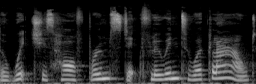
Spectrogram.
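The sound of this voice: At a fairly slow pace, a woman with a fairly high pitch speaks in a slightly mellow tone with vocal fry and ordinary pitch variation.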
